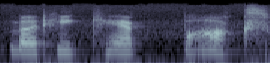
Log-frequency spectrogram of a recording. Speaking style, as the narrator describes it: wailed Richards

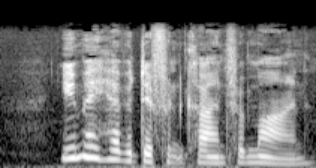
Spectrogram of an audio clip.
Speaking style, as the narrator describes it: the mother said, a little sadly

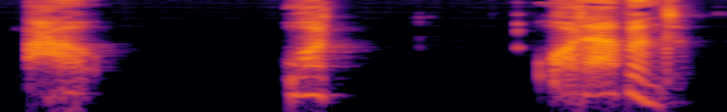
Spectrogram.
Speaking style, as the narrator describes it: he whispered hoarsely

